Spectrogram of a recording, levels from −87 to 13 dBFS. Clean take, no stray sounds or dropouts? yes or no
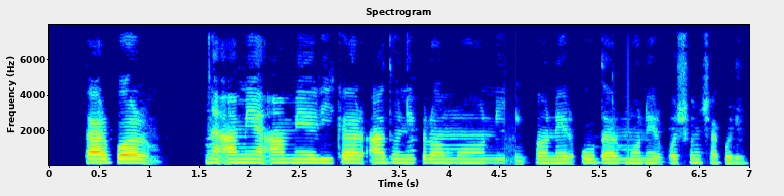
no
